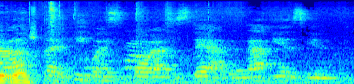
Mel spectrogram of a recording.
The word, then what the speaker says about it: Boaz: I think I found it, Matthew 1:5, and salmon begat, well, they spell it booze, but I think it's supposed to be Boaz.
